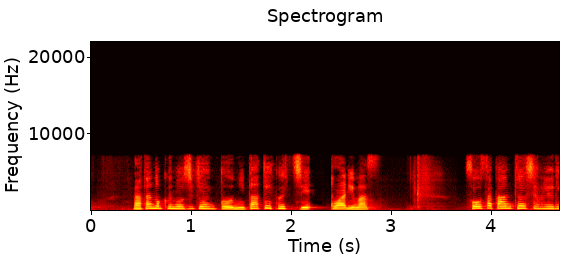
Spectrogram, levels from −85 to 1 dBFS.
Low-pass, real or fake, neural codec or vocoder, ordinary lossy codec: 7.2 kHz; fake; codec, 16 kHz, 1 kbps, FreqCodec, larger model; none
